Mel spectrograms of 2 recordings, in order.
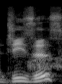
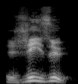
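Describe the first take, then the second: First: The name is said with English pronunciation. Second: The name is said with French pronunciation. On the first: "It's the same word, just pronounced different" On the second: "Jesus in French is Jésus"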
